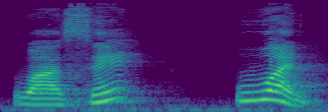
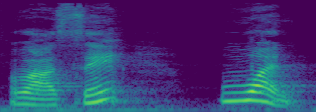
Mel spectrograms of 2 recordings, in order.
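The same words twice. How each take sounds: The two takes are said the same way.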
